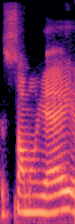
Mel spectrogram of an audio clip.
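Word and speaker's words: sommelier: Marco killed me because I never pronounced it correctly but somier is that how you say it yeah that's right we are um doing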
